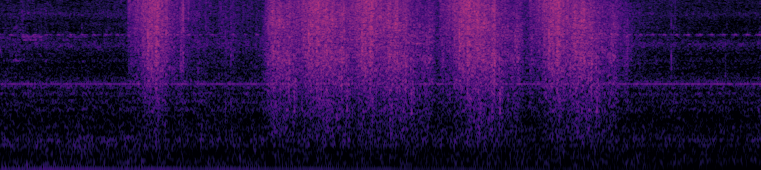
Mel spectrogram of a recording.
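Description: Tall cornstalks rustle and swish as a game character runs through them.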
